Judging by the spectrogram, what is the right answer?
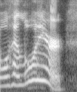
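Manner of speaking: put-on loud, high-pitched Minnesota accent on hello. Retelling a greeting to a panel of producers: imitating own minnesota accent. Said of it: "I just showed them my Minnesota accent".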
